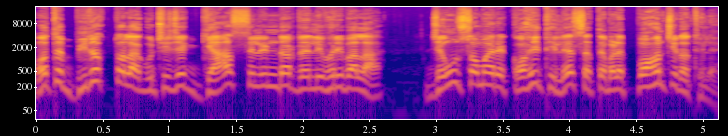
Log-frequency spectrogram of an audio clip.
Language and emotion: Odia, angry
